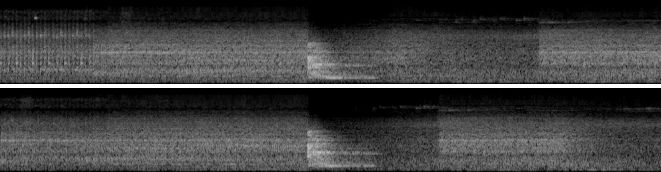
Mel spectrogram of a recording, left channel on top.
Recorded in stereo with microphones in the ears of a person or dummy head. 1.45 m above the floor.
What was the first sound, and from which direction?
A clunk, 35° right (ahead or behind).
